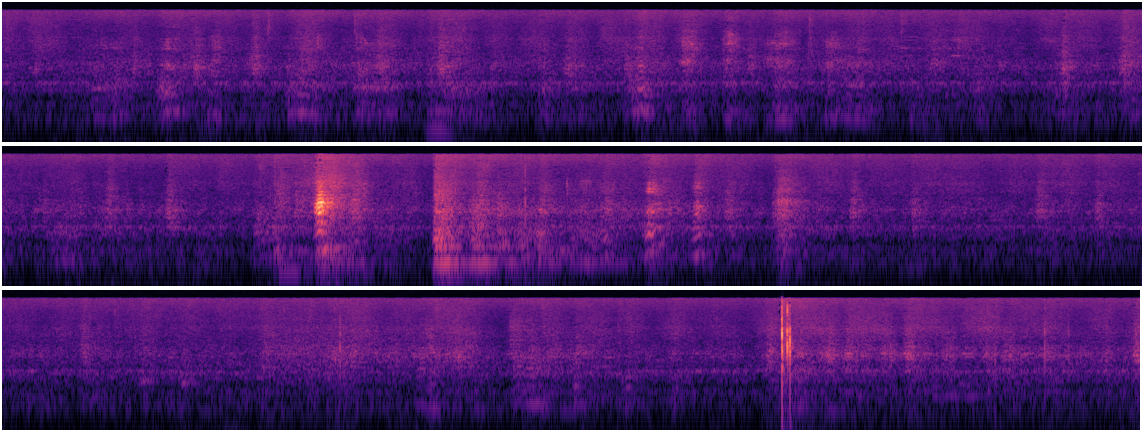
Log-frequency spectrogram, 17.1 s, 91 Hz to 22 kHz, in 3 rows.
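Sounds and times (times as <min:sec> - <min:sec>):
puppies panting: 0:00.1 - 0:17.0
puppies making soft sounds: 0:00.4 - 0:07.6.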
